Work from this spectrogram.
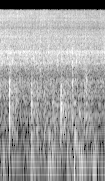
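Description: Onion and ginger frying for pork adobo with a constant bright sizzle, broken by several soft scrapes of a spoon stirring in the pan, close and steady.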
